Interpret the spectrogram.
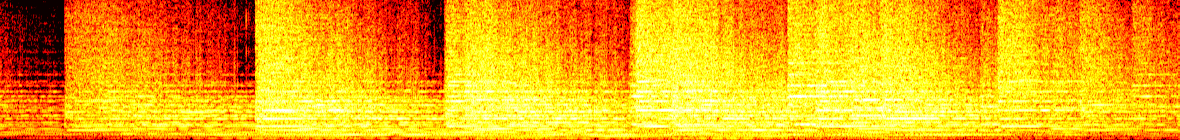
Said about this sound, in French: Alléluia, cloche de Pâques! Une procession s'organise dans l'air, déjà compacte et priante, procession des cloches qui s'accélèrent.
